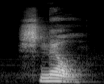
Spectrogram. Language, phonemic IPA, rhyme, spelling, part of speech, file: Dutch, /snɛl/, -ɛl, snel, adjective / verb, Nl-snel.ogg
- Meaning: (adjective) fast, quick, rapid; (verb) inflection of snellen: 1. first-person singular present indicative 2. second-person singular present indicative 3. imperative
